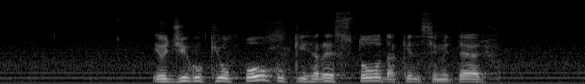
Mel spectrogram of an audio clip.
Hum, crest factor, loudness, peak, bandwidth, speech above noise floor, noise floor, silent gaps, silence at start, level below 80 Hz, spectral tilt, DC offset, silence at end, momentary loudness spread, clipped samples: none; 20 dB; -29 LUFS; -10 dBFS; 17 kHz; 24 dB; -53 dBFS; none; 0.3 s; -60 dBFS; -6.5 dB/octave; under 0.1%; 0.85 s; 12 LU; under 0.1%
